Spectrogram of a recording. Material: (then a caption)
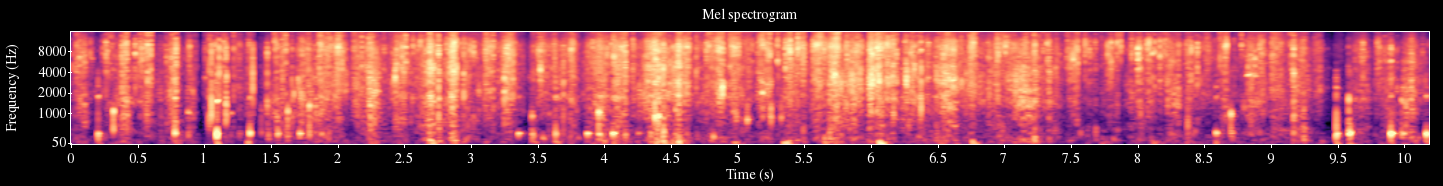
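Onion skin. Two whole, solid, round onions inside a red plastic mesh net bag are held up in both hands while fingers squeeze and rub the onion skins through the mesh. The result is a continuous, dense, papery crinkling and crackling, bright and high with almost no low end, made of rapid short crackles throughout.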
